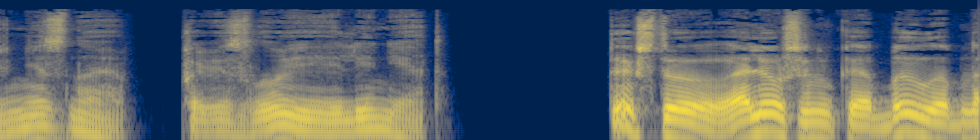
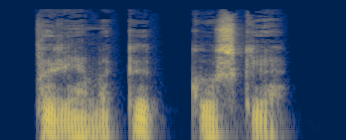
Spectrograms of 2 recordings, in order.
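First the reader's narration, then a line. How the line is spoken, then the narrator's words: Mumbling. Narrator (Russian): пробормотал я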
